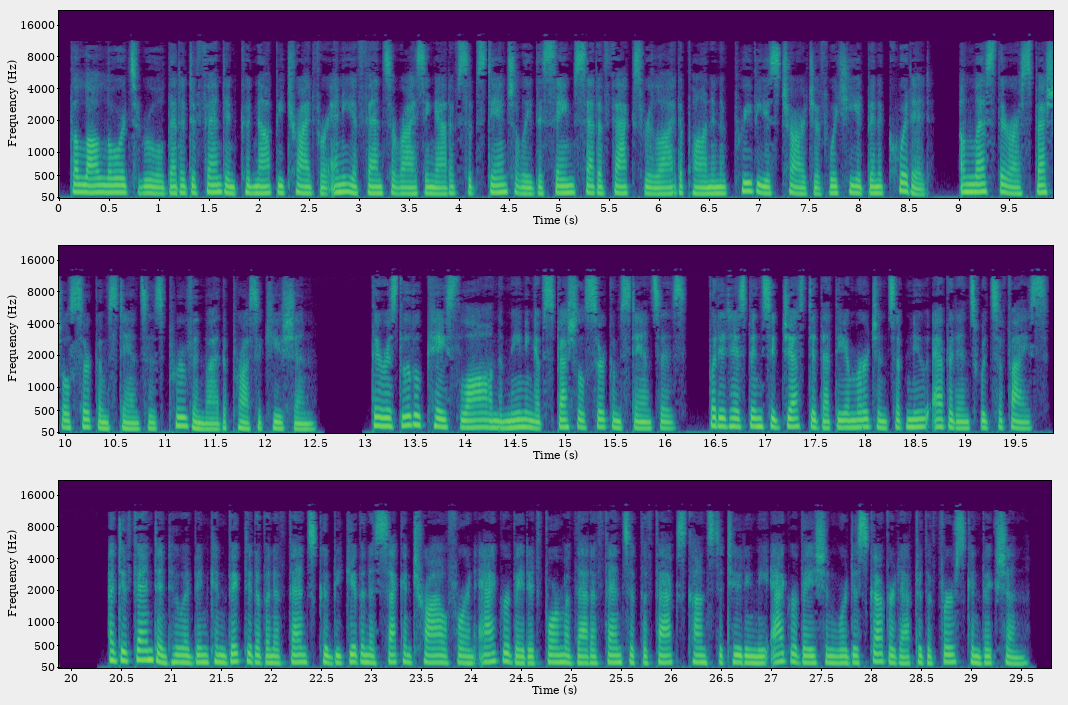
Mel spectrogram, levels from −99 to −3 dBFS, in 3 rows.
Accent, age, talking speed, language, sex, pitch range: American, 50-69, 205 wpm, English, female, 135-155 Hz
